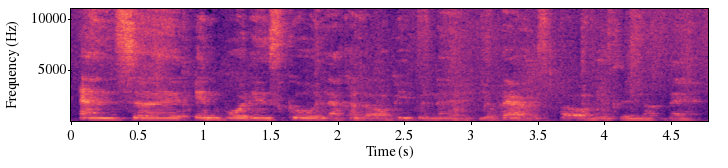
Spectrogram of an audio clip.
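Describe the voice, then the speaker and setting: Woman in her 30s, from Uganda, soft-spoken, hesitant, lowish voice, far from mic. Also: level tone, fairly quick. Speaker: guest. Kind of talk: casual storytelling. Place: living room, sitting on a sofa. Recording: echoey room, far from mic, faint hiss.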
